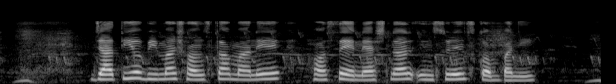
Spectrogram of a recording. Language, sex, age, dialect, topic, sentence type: Bengali, female, 18-24, Rajbangshi, banking, statement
